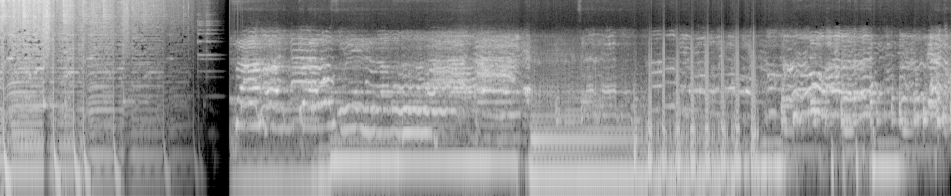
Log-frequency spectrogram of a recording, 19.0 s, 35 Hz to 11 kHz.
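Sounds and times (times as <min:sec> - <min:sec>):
loud music with singing: 0:00.0 - 0:03.6, 0:04.6 - 0:19.0
heavy sustained bass: 0:04.6 - 0:17.8.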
